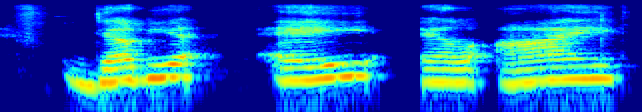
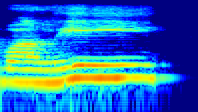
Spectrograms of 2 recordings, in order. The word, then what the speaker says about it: wali: to our true self w a l i with the accent on both syllables not wali but wali wali so allah has blessed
